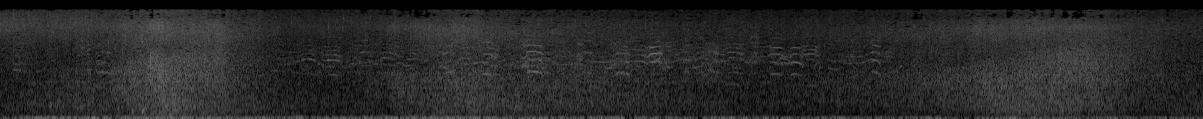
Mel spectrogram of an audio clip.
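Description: Ocean surf, with one wave breaking about a second in and another near the end over a steady low rumble. In between, a flock of seagulls calls over and over with many short, high cries.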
